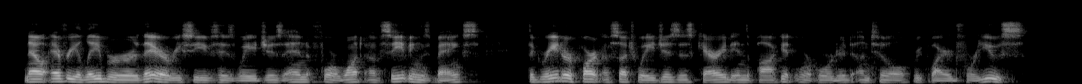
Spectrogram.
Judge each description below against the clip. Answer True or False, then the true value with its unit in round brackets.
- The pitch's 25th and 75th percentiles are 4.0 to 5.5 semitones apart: False (2.6 semitones)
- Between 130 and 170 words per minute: True (165 wpm)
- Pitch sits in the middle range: False (105 Hz)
